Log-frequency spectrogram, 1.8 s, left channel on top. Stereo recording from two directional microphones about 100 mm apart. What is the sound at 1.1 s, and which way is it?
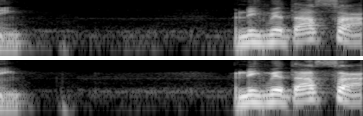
Speech, 5° left (ahead or behind).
